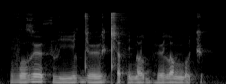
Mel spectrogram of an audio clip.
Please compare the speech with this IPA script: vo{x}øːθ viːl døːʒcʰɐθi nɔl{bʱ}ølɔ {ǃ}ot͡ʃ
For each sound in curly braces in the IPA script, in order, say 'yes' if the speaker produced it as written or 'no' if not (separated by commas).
no, yes, no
